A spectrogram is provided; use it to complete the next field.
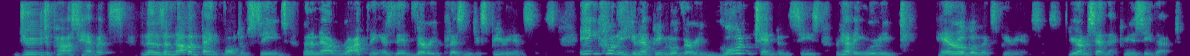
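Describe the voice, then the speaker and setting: Very fast delivery with ordinary pitch variation. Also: woman, medium pitch for a woman. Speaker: Buddhist teacher. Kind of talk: teaching session. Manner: loud.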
